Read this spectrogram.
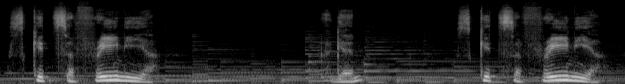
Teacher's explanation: the stress is in the third syllable with the first syllable having that secondary stress the letter c and h take a combined letter k sound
